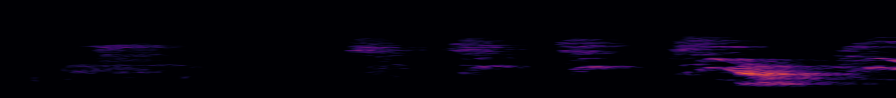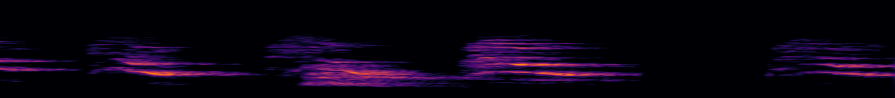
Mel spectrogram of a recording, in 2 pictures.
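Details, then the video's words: Bengal cats during mating, a series of about ten wailing meows and yowls, starting as short high calls, then growing longer, louder and more drawn-out with falling tones, separated by brief pauses. "Phối giống mèo bengal"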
